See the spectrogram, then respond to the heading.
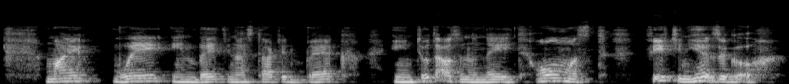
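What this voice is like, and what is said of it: Russian accent. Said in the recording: “my funny accent, of course, I'm from Russia”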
